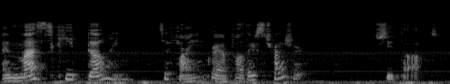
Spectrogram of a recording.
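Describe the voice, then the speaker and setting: A woman reading a children's story aloud in an expressive, storytelling style. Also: on the low side, takes it slowly. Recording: muffled audio with clear background noise.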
